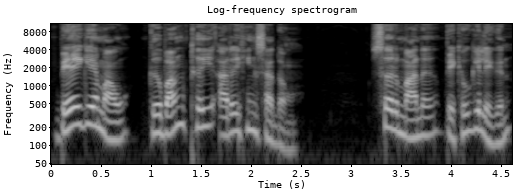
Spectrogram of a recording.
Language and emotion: Bodo, disgusted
